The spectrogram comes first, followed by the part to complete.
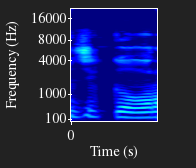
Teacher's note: জিকরণ না বলে জিকর এক আলিফ টেনে থেমে যাবে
